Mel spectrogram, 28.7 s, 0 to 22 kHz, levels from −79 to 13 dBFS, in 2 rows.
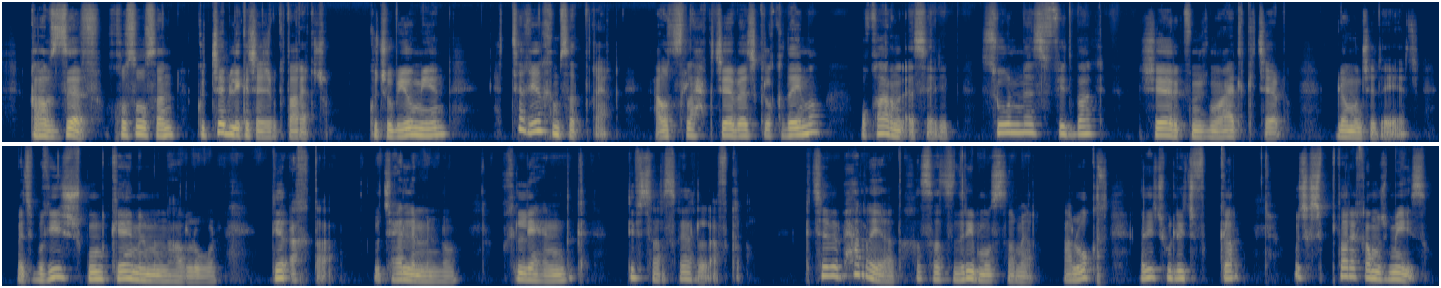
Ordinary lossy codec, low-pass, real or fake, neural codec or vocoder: none; none; real; none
